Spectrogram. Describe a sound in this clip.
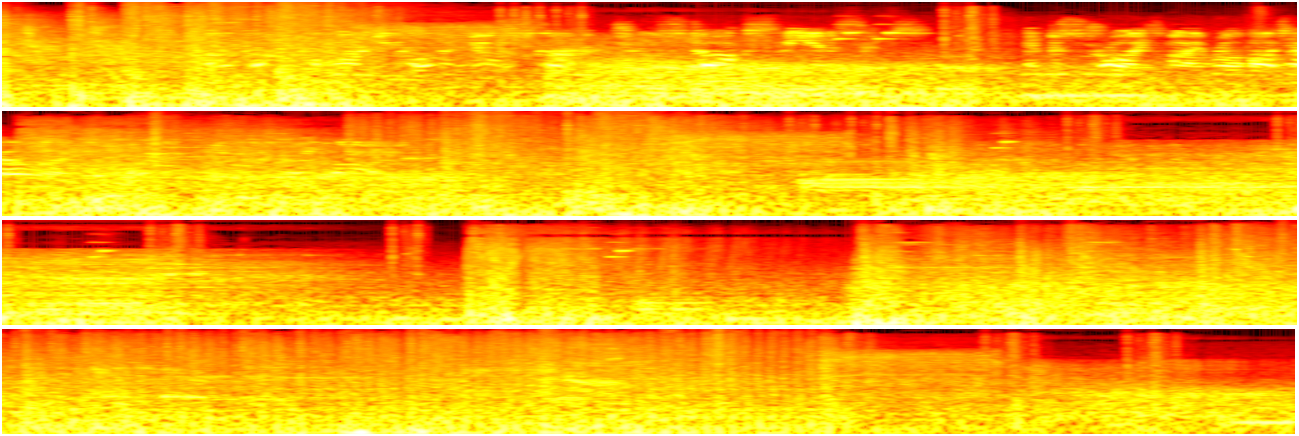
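Laser guns fire in rapid zapping bursts.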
